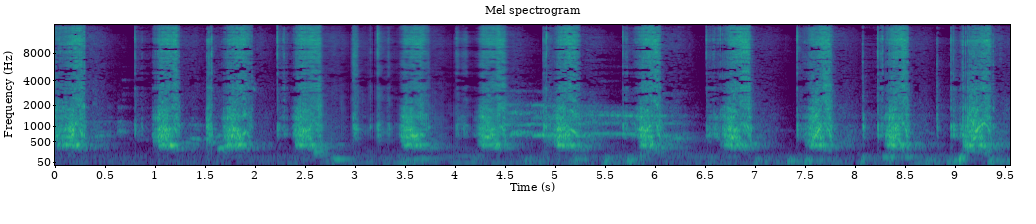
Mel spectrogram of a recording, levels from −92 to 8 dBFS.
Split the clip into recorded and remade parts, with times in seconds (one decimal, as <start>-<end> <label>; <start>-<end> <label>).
0.0-2.5 recorded; 2.5-4.6 remade; 4.6-9.6 recorded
